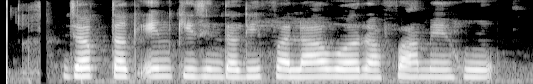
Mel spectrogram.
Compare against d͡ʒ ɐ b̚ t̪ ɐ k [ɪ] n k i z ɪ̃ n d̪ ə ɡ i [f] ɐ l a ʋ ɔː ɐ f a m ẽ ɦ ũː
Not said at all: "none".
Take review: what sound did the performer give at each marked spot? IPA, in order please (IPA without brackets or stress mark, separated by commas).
ɪ, f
